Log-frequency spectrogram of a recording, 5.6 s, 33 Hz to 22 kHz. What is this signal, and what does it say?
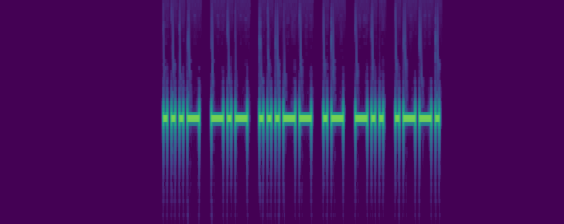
Morse code, heard as a keyed tone, about 32 wpm, 700 Hz. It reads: VK3ADP
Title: DXCC-100 Call Signs - 6 Characters - 30wpm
